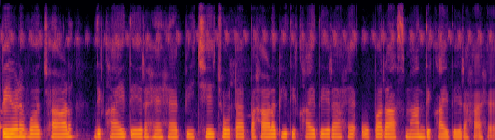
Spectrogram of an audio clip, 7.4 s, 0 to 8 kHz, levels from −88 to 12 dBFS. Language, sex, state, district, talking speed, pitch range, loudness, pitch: Hindi, female, Uttar Pradesh, Jyotiba Phule Nagar, 170 wpm, 190-200 Hz, -19 LUFS, 195 Hz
